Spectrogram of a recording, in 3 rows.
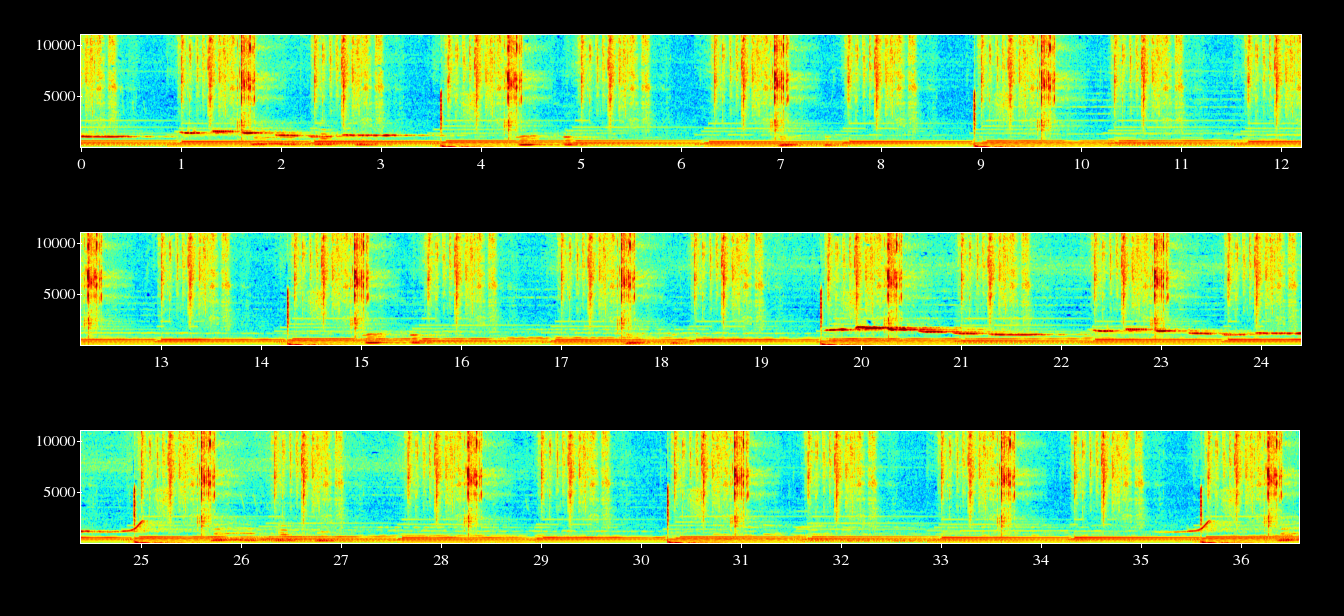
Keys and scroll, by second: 4.5 space, 10.4 ctrl+z, 12.3 2, 12.7 Return, 19.7 ctrl+z, 20.5-21.5 typing, 23.9 2, 24.0 Return, 32.4 ctrl+c, 33.7 ctrl+v.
